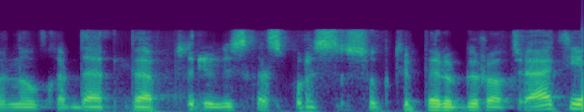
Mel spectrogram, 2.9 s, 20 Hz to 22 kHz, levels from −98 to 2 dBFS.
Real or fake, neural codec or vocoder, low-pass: fake; codec, 16 kHz, 1 kbps, X-Codec, HuBERT features, trained on balanced general audio; 7.2 kHz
